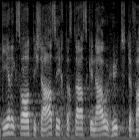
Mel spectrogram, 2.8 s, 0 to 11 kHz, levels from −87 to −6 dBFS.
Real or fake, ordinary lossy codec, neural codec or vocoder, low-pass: real; none; none; none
